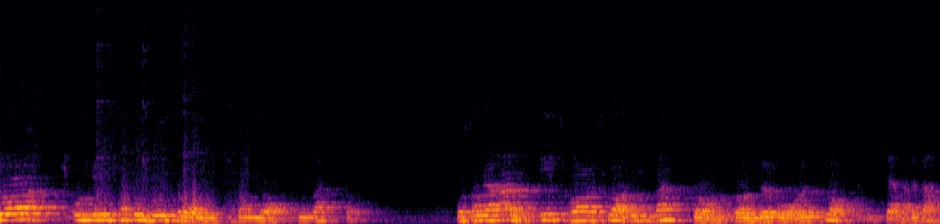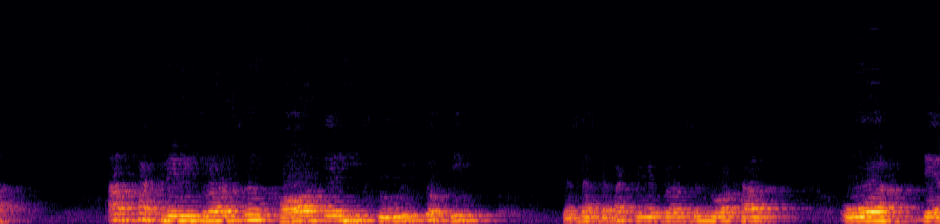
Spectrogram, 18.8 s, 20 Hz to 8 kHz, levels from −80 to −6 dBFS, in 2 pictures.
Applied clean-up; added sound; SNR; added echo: neural separator model SepFormer DNS4.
